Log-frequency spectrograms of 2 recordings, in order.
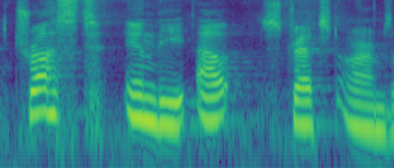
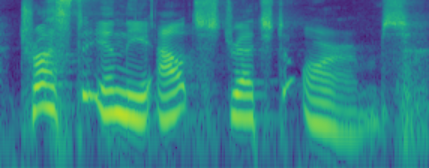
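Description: First: Slow, stressing "Trust"; slow emphatic. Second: Slow, stressing "in"; slow emphatic. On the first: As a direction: punch "Trust", then slow down. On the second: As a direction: lean on each word slowly. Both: Shown as a demonstration. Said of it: "Point number one is this".

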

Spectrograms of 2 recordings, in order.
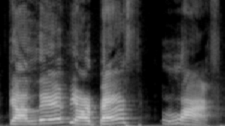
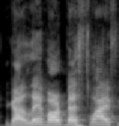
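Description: First: High, slow, stretched-out slogan; mock motivational quote. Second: Said in the usual way. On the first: Vlogger to viewers, quoting a slogan in a high, slow drawl. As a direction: croon it like a self-help guru. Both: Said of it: "I'm just gonna be quoting everybody".

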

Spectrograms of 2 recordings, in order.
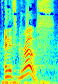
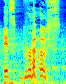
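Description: First: Loud, slow and higher, hamming up the disgust; mock disgust. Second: Gross said through a laugh, higher and louder. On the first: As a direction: drag out gross like it really grossed you out. Disgusted story punchline. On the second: Real, not acted. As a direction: crack up as you repeat it. Repeats while laughing.

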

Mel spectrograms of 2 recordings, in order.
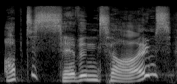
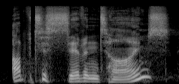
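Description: First: Slow, smug stretched question; self-righteous tone. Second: Smug, slow little question; self-righteous tone. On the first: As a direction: drag it out, pleased with himself. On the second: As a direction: ask it as if seven were generous. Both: Acted. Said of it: "I love his, like, self-righteous tone in there".

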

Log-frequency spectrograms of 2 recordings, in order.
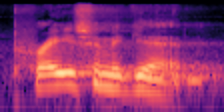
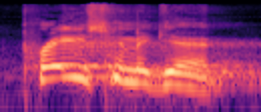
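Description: First: Said in the usual way. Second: "Praise him again" lifted higher, falling at the end; "Praise" pitched up as a firm exhortation; emphatic repeat. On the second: Real, not acted. Repeats exhortation with more force.

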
